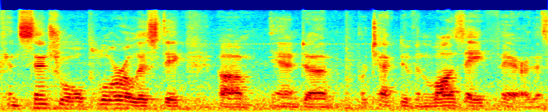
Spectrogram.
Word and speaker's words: laissez-faire: So pay careful attention to things like consensual, pluralistic, and protective and laissez-faire. That's how you pronounce that funny French word, laissez-faire.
